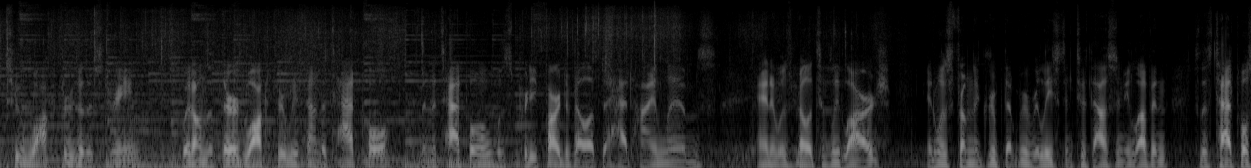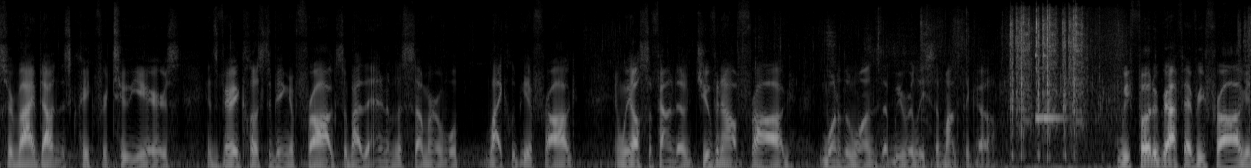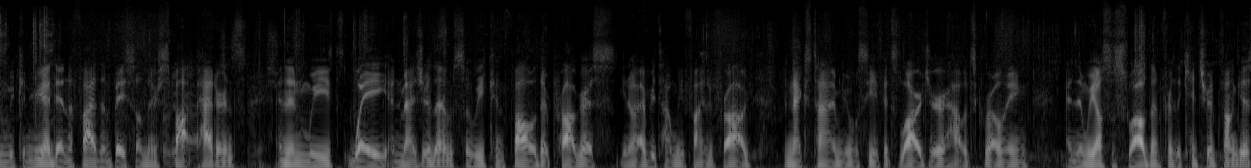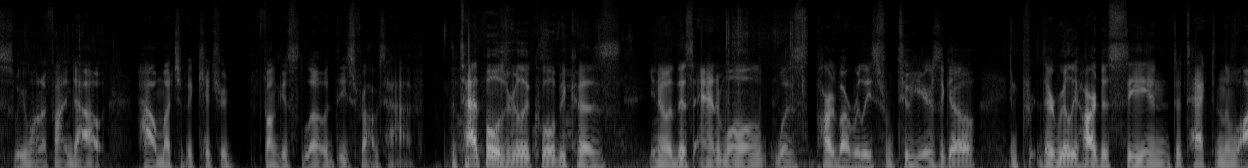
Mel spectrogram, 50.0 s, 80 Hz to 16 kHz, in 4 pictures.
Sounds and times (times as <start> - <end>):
Speech: 0.0 - 22.5, 23.7 - 50.0.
